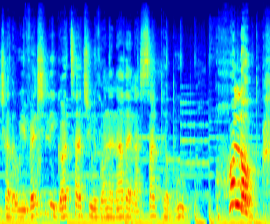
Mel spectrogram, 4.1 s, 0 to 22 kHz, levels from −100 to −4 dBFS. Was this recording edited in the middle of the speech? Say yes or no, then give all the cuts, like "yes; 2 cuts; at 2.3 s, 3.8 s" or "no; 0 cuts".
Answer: no; 0 cuts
